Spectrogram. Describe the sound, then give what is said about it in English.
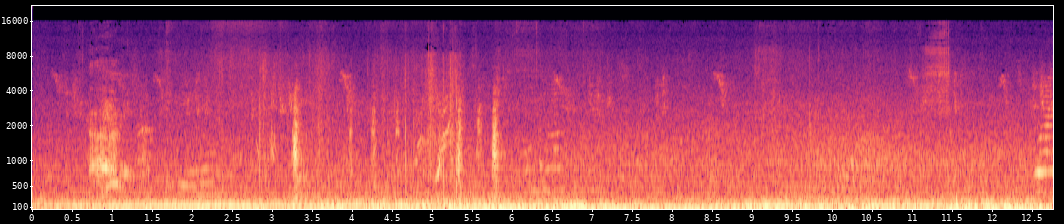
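Nine ducks quack in quick, scattered bursts, busiest in the first half, over a constant low rumble, with indistinct human voices now and then. “Nine ducks? There used to be more.”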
